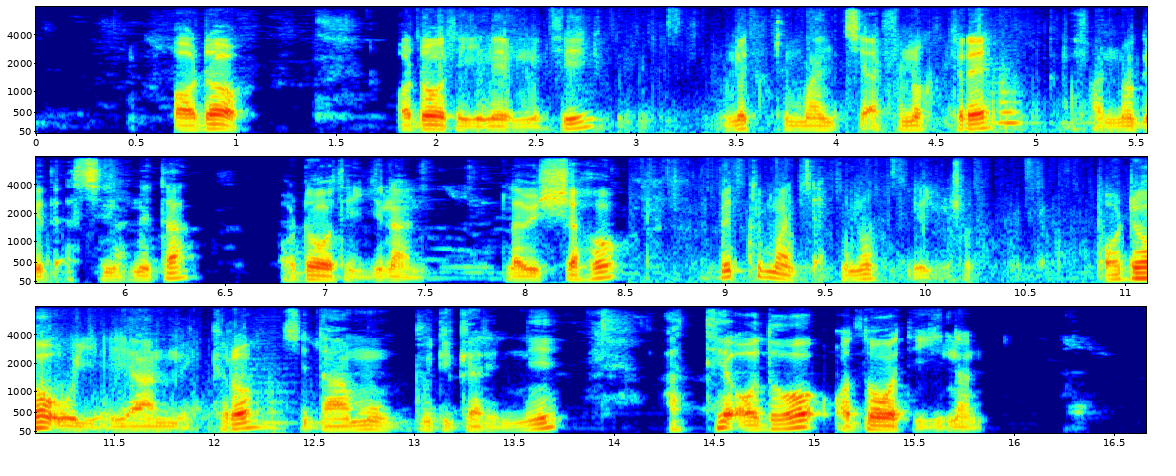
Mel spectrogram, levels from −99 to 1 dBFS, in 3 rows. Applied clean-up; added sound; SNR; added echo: neural separator model SepFormer DNS4.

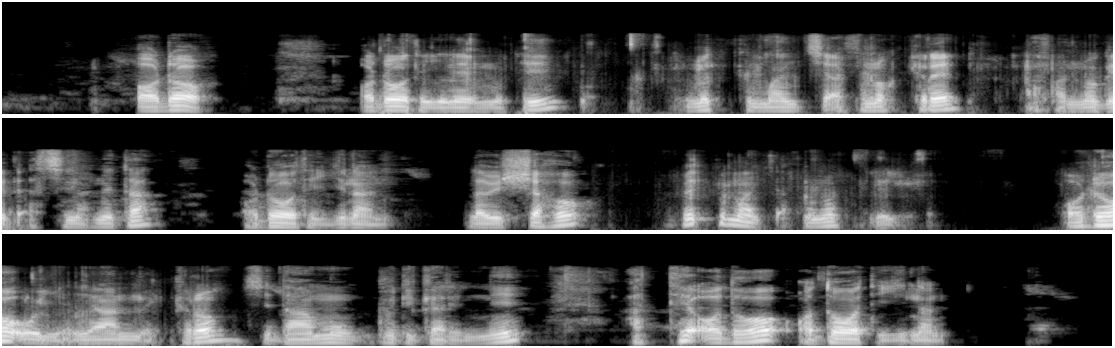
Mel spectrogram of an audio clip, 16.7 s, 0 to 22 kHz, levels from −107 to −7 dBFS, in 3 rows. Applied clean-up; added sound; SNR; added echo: neural mask model Resemble Enhance denoiser.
